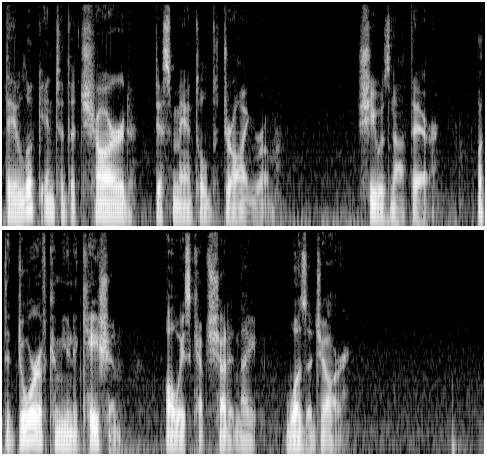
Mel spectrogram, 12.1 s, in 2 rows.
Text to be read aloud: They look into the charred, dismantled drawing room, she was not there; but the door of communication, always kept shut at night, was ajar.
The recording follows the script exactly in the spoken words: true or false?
true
